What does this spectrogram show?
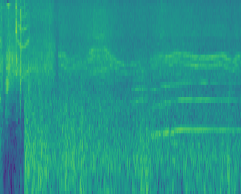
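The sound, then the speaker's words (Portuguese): After a brief quiet moment, a loud, deep rumble of thunder rolls in and keeps booming steadily, with faint high whistling tones drifting above the roar; a torrential storm approaching a quiet town, heard through an opened window. “achei que não teríamos luzes de movimentos repentinos no céu esta noite por causa da tempestade”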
